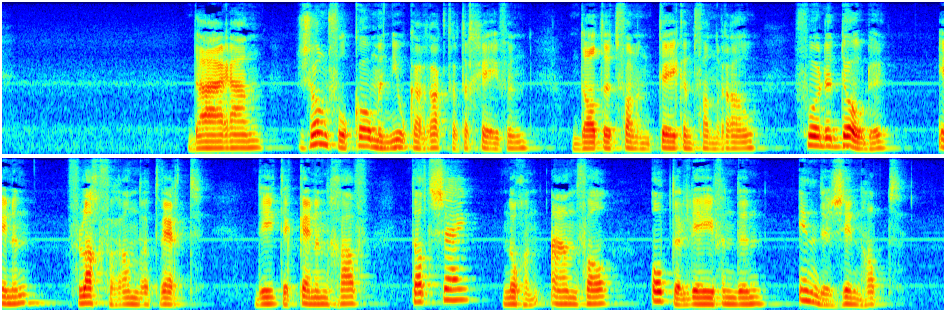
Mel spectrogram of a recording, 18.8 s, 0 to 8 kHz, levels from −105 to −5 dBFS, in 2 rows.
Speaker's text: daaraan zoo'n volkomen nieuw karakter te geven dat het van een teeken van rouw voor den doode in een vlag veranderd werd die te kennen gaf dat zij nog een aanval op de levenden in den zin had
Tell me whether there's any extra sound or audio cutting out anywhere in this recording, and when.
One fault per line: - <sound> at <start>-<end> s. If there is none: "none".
none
